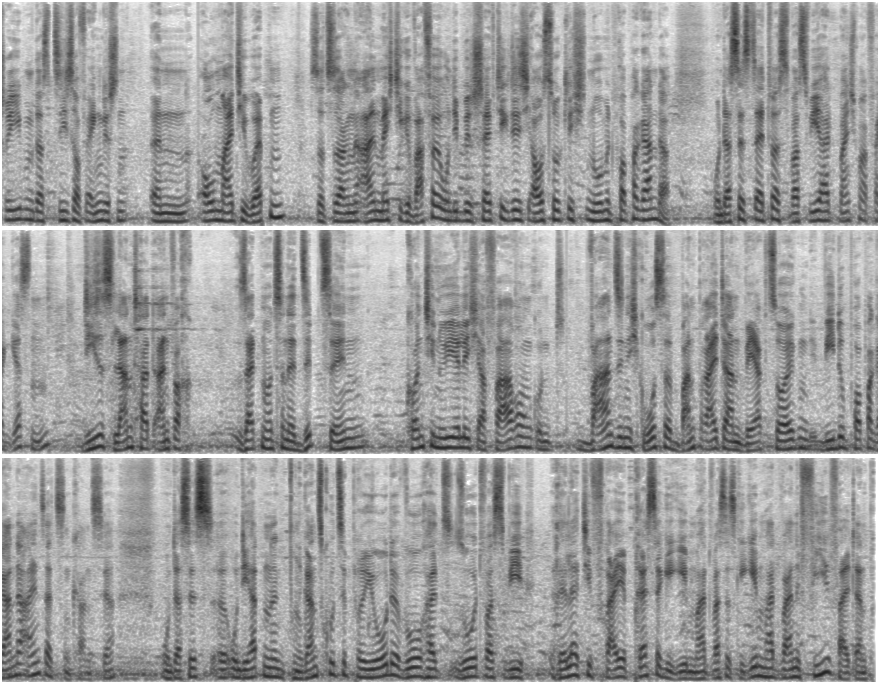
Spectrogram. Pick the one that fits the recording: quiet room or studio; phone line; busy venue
busy venue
